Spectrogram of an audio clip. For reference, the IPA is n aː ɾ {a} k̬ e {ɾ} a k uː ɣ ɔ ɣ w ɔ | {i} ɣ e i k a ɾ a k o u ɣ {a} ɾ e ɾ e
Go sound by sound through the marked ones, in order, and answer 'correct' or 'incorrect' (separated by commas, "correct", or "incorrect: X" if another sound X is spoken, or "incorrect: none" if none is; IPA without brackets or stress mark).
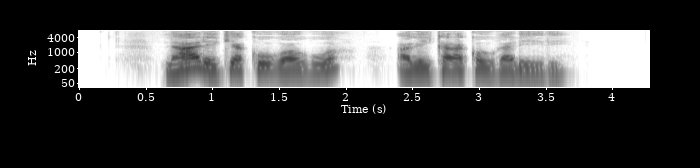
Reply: incorrect: e, incorrect: none, incorrect: a, correct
